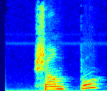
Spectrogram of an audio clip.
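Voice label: "sjampo", Norwegian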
